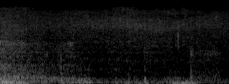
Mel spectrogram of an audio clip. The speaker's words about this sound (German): So. Jetzt sind die Garnelen in der Pfanne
